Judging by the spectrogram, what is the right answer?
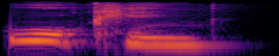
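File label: "walking", British English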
